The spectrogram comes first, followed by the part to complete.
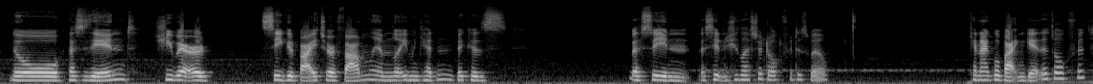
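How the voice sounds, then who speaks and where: A woman's voice: mid-range voice, normal speed, pauses often. Jumpy young woman playing a horror game. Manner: jumpy, nervous chatter with frequent yelps and gasps. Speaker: gaming streamer. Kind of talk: horror game let's play commentary.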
